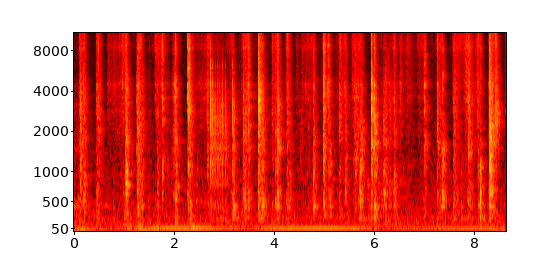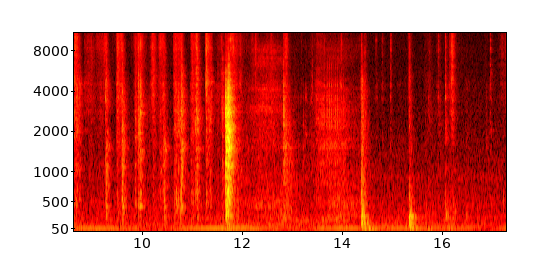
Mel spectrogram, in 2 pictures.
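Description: Tarot cards shuffled steadily and close up for a long stretch, a dense run of crisp flicks and snaps with one sharper slap partway through.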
